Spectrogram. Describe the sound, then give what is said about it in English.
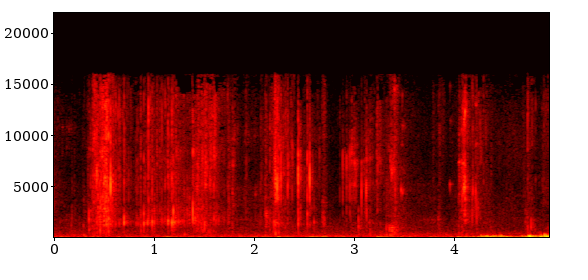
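Broken glass from a fifth-floor window at a bomb site crunching and grinding underfoot on the street in an irregular series of gritty crackles, louder and heavier toward the end, with no voices. “This is some of the broken glass that just came out.”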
